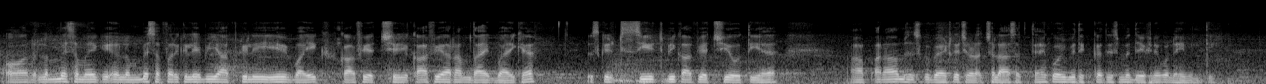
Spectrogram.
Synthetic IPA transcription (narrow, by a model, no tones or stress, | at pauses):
ɔːɾlɐ̃mbesɐməjlɐ̃mbesɐfəɾkeliebʱiaːpkeliejebaːɪkːaːfiɐtːʃʰikaːfiaːɾaːmd̪aːjɪk̚baːɪkɦɛː | ɪskisiːʈbʱikaːfiɐtːʃʰiɦoːt̪iɦɛː | a̰ːpa̰ːɾaːmseɪskobɛːʈʰket͡ʃɐlaːsɐkt̪eɦɛ̃koːibʱid̪ɪkːət̪ɪsmẽd̪eːkʰnekonɐɦĩmɪlt̪iː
